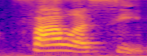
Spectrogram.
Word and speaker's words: fala-se: Por exemplo, fala-se é um verbo mais a partícula C, que está no tempo presente e que a sílaba tônica dele, né, a sílaba pronunciada de maneira mais forte, é a sílaba Fá.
